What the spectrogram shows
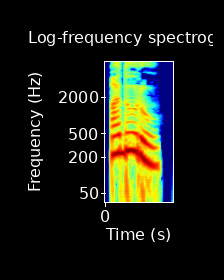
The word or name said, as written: ಅದುರು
